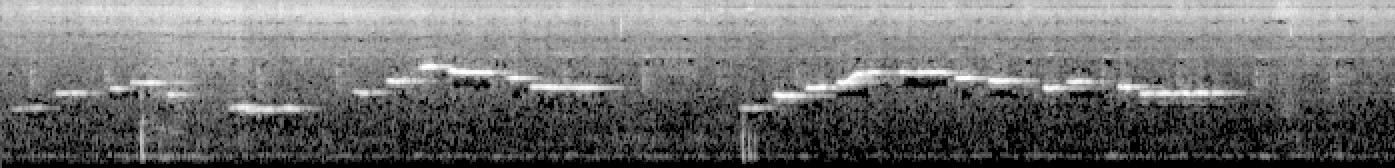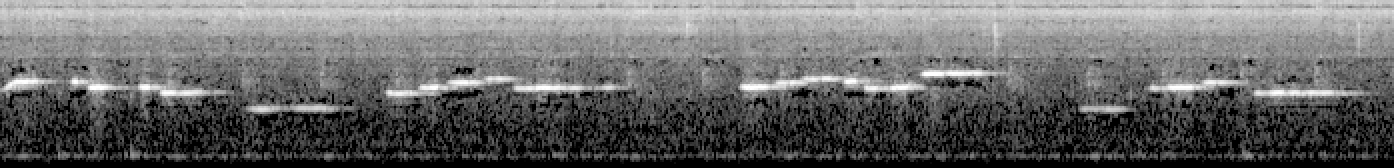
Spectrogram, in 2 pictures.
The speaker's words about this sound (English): Now the recording of the trainer whistling to the bullfinch.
